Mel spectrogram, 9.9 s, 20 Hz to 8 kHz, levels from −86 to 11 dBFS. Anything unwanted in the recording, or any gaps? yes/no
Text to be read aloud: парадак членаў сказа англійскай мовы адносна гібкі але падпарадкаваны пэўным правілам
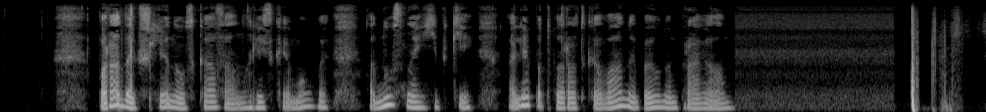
no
